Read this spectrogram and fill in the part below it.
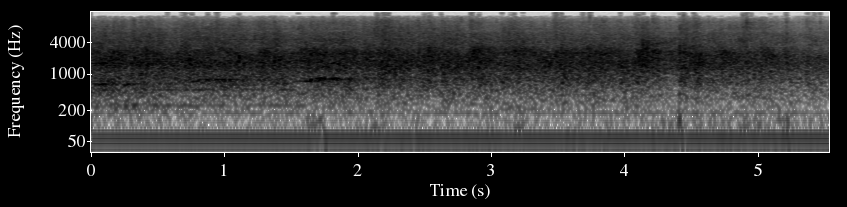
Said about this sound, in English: And if you believe that, clap your hands and shout amen.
